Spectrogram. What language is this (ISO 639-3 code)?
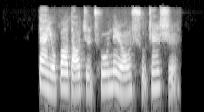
zho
